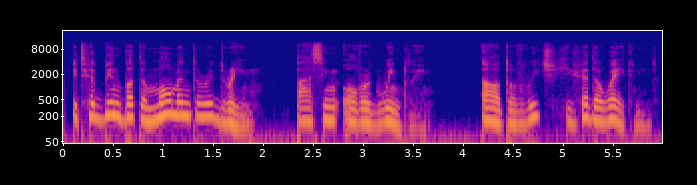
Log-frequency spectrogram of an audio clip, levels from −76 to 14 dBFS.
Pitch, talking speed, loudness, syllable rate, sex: 155 Hz, 160 wpm, -18 LUFS, 5.3 syllables/s, male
